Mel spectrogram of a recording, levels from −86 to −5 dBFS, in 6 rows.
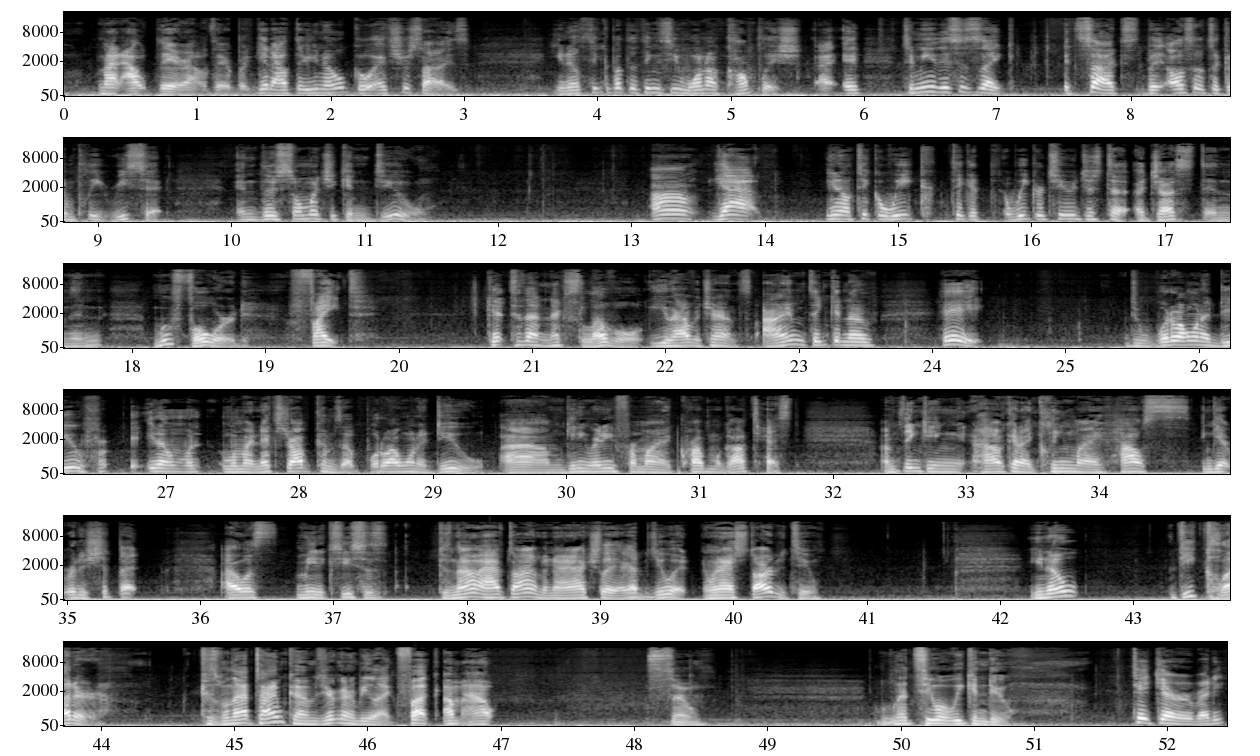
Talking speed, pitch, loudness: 195 wpm, 135 Hz, -18 LUFS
